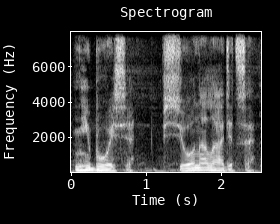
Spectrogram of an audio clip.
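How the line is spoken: Tender whisper. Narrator (Russian): ласково прошептал Николай

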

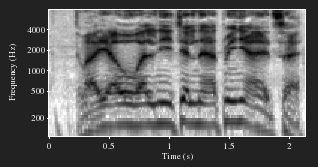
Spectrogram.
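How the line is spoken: Harsh bark, colonel. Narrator (Russian): рявкнул полковник

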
